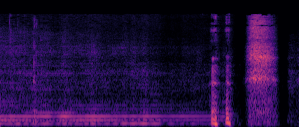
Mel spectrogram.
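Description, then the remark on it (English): A low, steady engine drone from an airplane passing over a house hums with sustained low tones for about two seconds, then gives way to a few short, breathy bursts and a brief hissing rush. “Sounds like an airplane just drove over your house.”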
